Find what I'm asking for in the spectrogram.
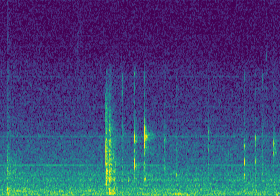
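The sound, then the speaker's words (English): A few faint, sharp clicks on a computer, likely a mouse or keys being pressed, sound in short irregular bursts over a steady low hiss. “Let me just do a quick click here.”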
